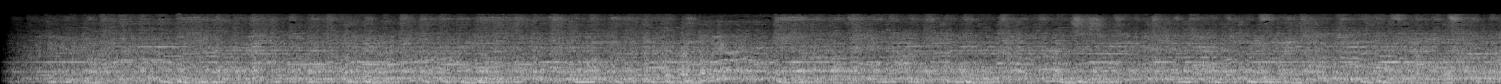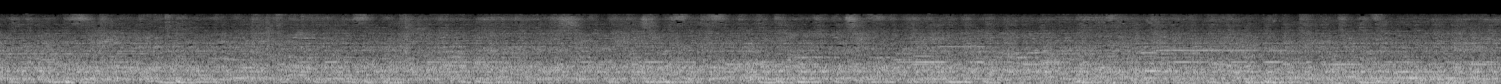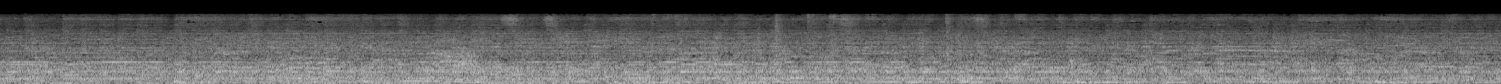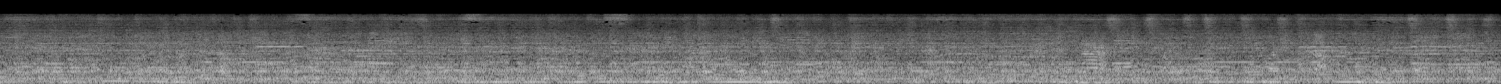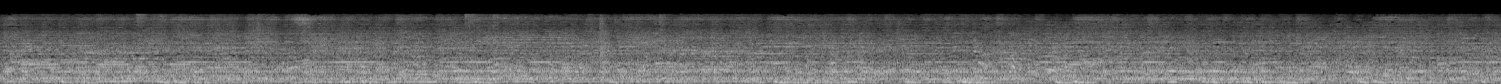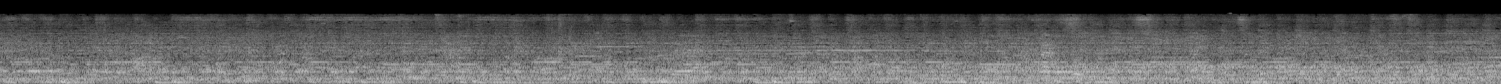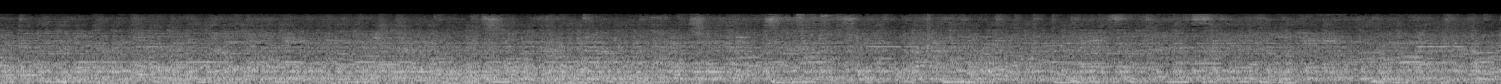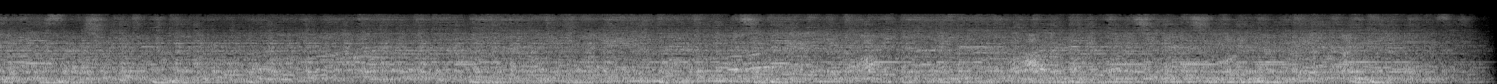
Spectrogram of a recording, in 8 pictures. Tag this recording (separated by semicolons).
field-recording; music; machine; japan; tokyo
